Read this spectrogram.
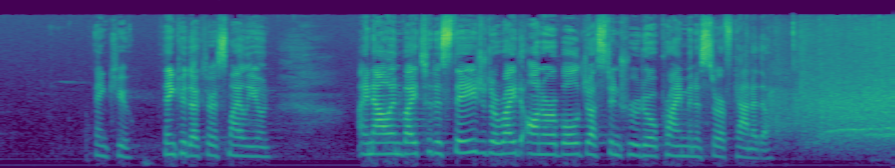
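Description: A young woman speaks calmly into a microphone.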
